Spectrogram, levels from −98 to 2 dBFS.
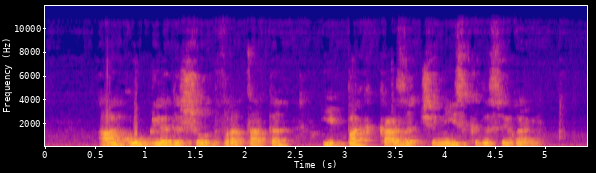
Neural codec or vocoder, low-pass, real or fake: vocoder, 44.1 kHz, 128 mel bands, Pupu-Vocoder; 10.8 kHz; fake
